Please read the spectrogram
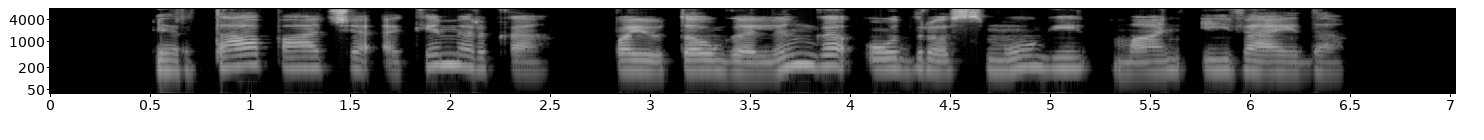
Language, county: Lithuanian, Kaunas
